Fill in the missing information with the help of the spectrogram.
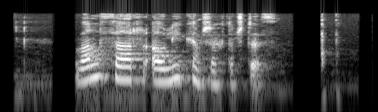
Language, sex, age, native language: Icelandic, female, 40-49, Icelandic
